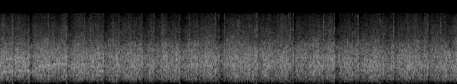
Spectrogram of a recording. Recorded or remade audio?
remade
